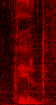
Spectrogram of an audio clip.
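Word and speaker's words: Faerûn: Faerun.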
